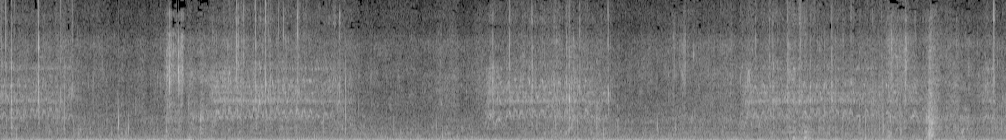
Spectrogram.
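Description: Daiwa Saltist spinning reel being cranked in spurts of about a second, four times, while a hooked striped bass pulls against it. Under it runs a steady low engine hum, as from a boat on the water.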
